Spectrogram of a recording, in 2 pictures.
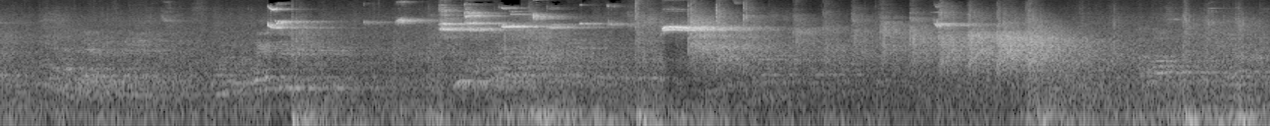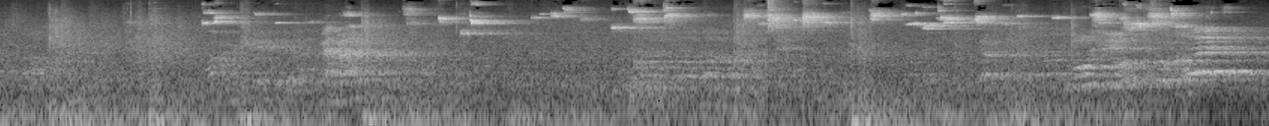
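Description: A basketball bounces with dull thumps.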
